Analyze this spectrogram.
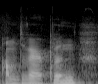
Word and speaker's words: Antwerpen: also influenced his race I've noticed I've been switching between ANP the English pronunciation and anpin the Dutch one but they both obviously mean the same outside of the top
